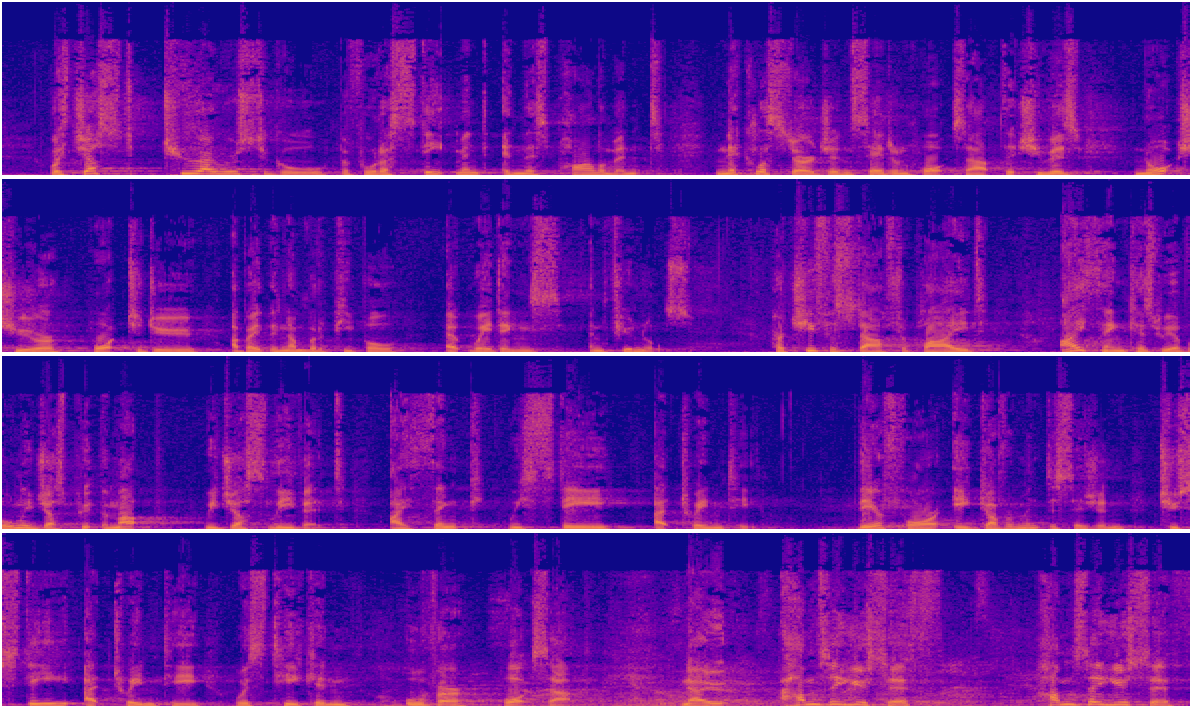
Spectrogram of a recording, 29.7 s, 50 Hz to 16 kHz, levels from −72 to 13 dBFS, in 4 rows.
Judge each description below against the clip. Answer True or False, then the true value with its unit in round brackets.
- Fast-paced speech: False (155 wpm)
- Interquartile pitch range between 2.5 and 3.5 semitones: False (5.6 semitones)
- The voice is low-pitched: True (120 Hz)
